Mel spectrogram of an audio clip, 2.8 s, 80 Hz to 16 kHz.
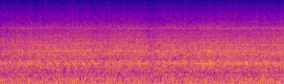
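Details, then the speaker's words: D50 mini truck after years of sitting, first start with new plugs and fresh oil, low on fuel; rough, slightly uneven idle with occasional stumble, a little bit of a miss despite new plugs, idle misfire. "you can tell it's got a little bit of a Miss in it so it's got new plugs"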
